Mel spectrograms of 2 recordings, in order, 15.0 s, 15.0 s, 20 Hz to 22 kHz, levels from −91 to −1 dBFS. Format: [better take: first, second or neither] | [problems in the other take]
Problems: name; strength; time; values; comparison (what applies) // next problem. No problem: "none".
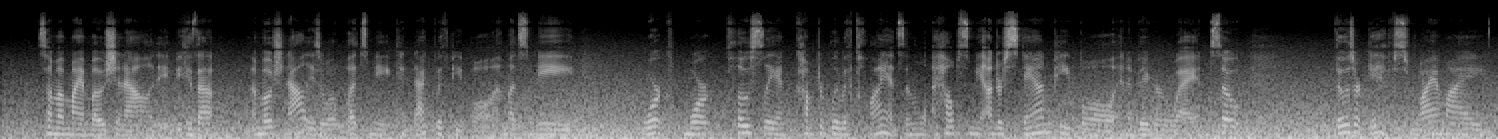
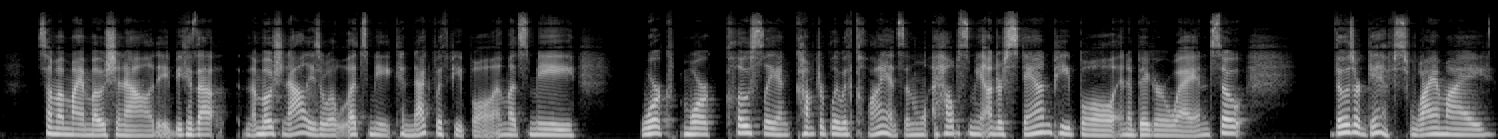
second | wind noise on the microphone; heavy; 5 dB below the speech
